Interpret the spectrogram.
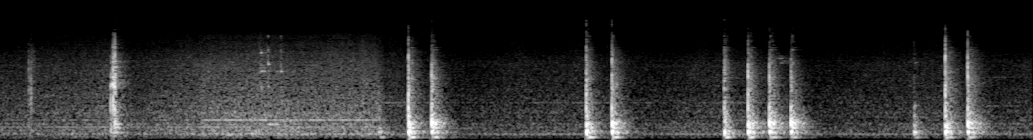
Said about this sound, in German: Die Eckverbindung für die Schublade fertigt er in Schwalbenschwanztechnik. Die keilförmigen Zwischenräume muss er jetzt ausstemmen.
